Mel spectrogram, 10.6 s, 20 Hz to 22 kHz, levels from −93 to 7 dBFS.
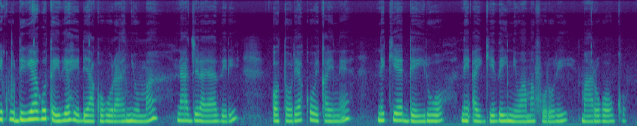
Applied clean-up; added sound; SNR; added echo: none; none; none; none.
